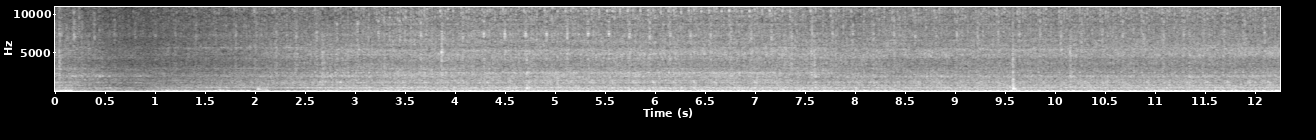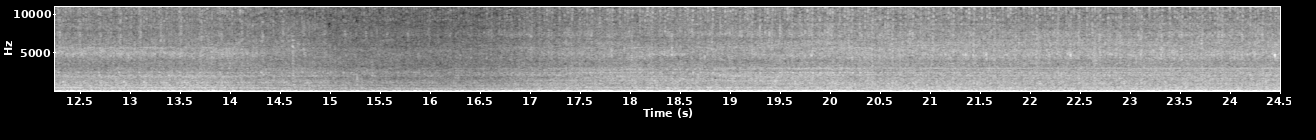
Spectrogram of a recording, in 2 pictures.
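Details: 2014 Ram 1500 5.7 Hemi V8 idling with a deep rumble and a light, fairly regular tick; cause unknown to owner, BBK shorty headers installed so not the stock manifold.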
